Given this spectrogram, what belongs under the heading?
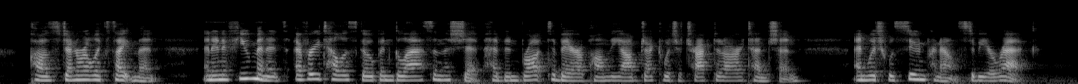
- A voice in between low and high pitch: No, high, 195 Hz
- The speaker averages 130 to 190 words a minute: No, average, 200 wpm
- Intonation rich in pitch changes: No, average, 2.9 semitones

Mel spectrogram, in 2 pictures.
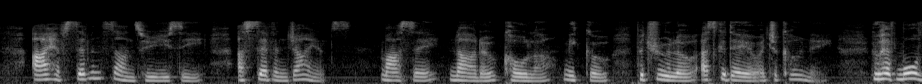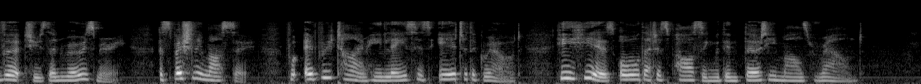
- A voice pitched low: No, high, 195 Hz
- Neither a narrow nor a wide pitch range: Yes, average, 4.7 semitones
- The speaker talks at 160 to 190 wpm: No, average, 150 wpm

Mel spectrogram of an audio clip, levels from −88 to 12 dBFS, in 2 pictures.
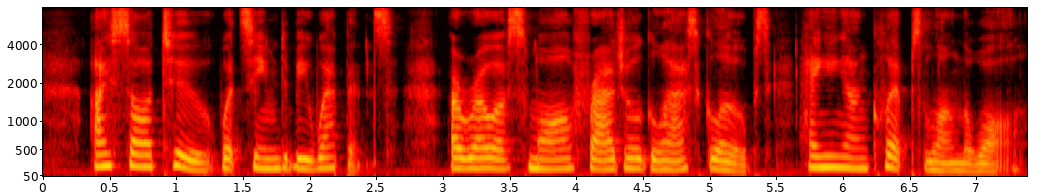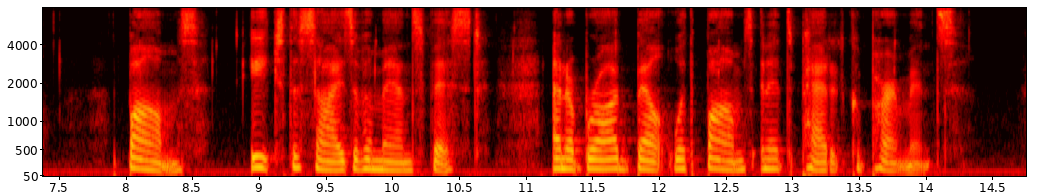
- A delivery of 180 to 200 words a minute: No, average, 160 wpm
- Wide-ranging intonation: No, average, 2.9 semitones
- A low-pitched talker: No, medium, 170 Hz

